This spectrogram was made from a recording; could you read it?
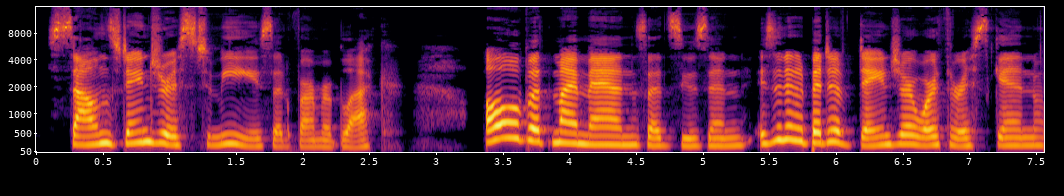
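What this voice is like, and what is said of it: Attempted put-on accent. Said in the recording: “I'm sort of trying to do an accent. I don't think it's working.”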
